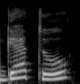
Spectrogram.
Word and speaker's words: gâteaux: So, for example, un gâteau, a cake, des gâteaux, cakes, un neveu, a nephew, des neveux, nephews. Notice that the X which forms the plural is silent.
